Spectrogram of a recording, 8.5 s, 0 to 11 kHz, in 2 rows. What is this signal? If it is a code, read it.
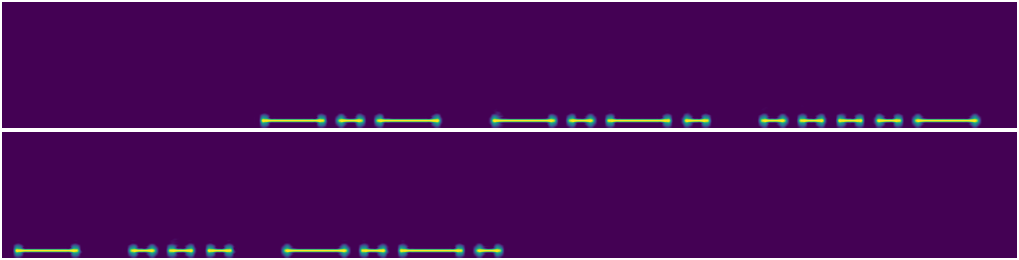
Morse code, heard as a keyed tone, about 15 wpm, 700 Hz. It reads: KC4TSC
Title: USA Call Signs - 6 Characters - 15wpm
